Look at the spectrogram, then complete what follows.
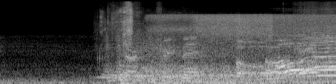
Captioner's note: door opens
